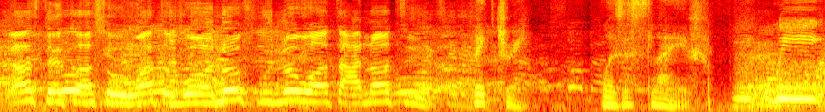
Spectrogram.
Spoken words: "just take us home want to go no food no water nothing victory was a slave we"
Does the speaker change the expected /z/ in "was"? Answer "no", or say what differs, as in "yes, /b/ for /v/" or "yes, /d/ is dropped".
no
